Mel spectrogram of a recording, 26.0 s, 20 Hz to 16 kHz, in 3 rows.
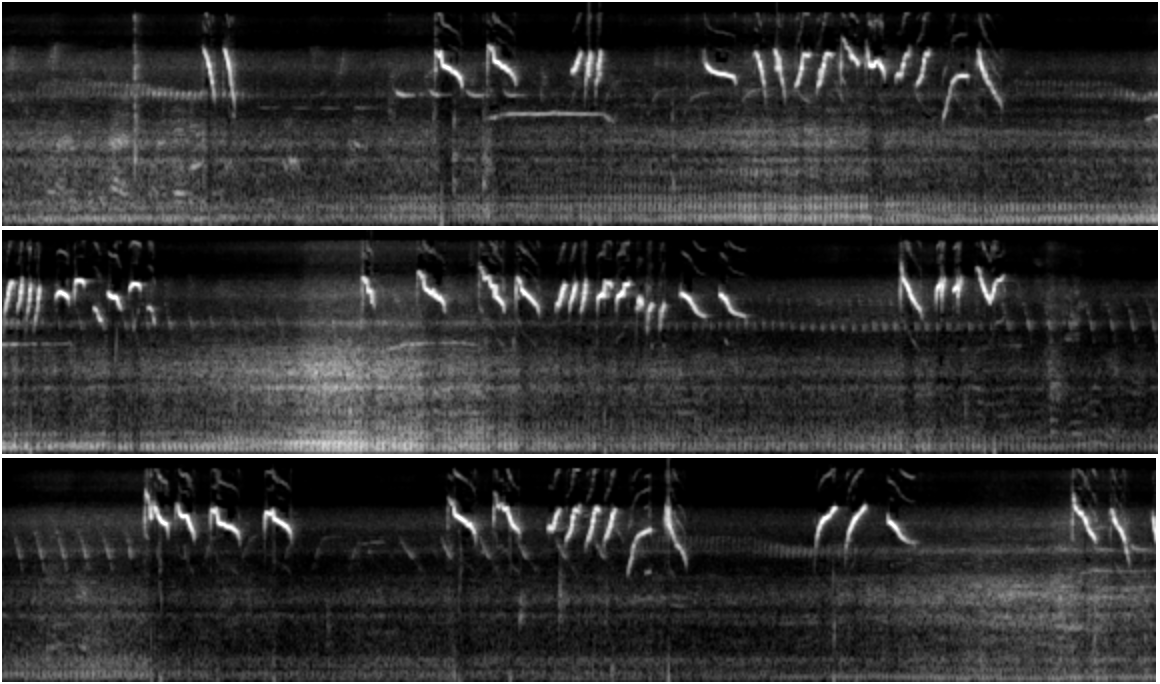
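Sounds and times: bird chirping: 0.0 - 26.0
bird whistled note: 3.0 - 4.6, 8.5 - 9.8, 11.2 - 14.2, 25.3 - 26.0.

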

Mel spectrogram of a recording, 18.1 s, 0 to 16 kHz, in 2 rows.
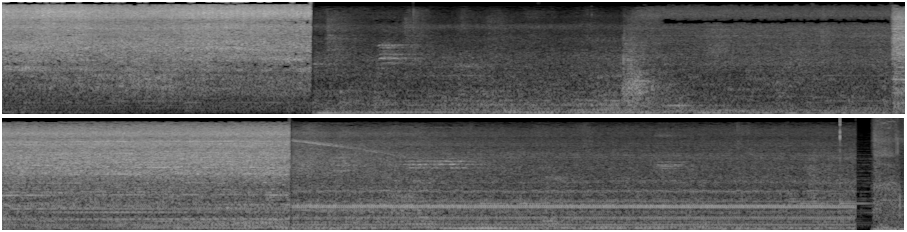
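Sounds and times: mechanical hum with held tones: 8.8 - 17.6.

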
